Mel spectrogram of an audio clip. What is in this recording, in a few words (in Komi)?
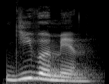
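"дивӧ мен", Komi, female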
